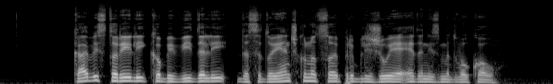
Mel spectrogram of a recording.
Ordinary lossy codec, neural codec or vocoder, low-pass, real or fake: none; none; 19.8 kHz; real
